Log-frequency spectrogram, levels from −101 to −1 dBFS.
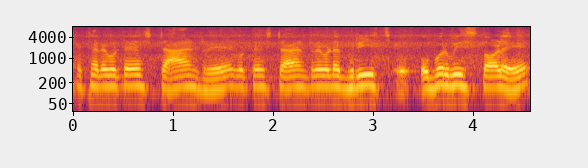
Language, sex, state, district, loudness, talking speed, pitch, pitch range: Odia, male, Odisha, Khordha, -15 LUFS, 155 wpm, 160 Hz, 150-165 Hz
